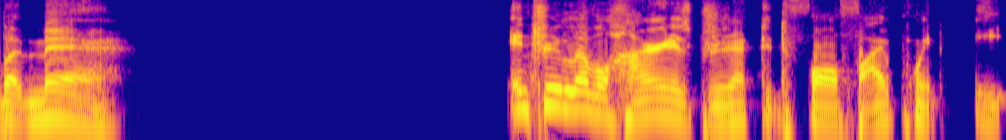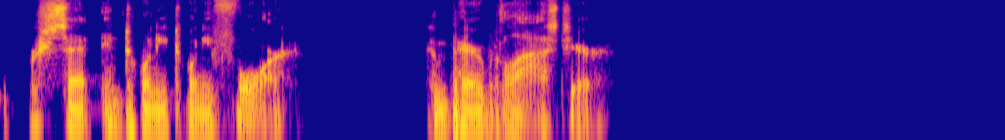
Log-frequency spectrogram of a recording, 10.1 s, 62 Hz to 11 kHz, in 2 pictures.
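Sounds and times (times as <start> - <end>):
faint electrical hum: 0.0 - 10.0.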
